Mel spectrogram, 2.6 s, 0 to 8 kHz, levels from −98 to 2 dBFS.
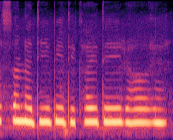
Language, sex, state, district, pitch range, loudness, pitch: Hindi, female, Arunachal Pradesh, Longding, 265-275 Hz, -10 LUFS, 275 Hz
